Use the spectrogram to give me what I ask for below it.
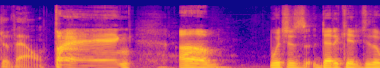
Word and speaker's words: Thang: Thang. Rhymes with thong. Actually, it doesn't. No. It should. It looks like thong. But it's not. If you changed a vowel. Thang.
